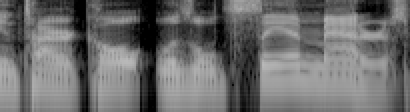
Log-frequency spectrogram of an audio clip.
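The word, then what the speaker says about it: Mathers: cult was old Sam Matters, pronounced like spelled like Marshall Matters.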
